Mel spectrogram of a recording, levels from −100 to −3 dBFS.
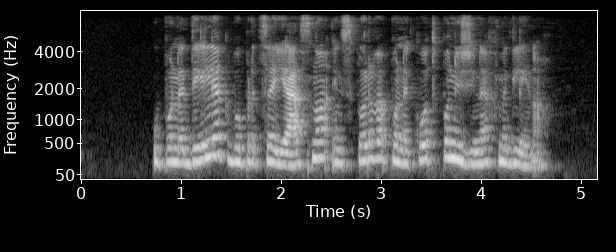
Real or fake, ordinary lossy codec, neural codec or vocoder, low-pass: real; none; none; 7.2 kHz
